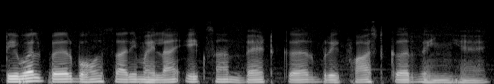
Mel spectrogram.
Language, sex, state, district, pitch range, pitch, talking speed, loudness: Hindi, male, Uttar Pradesh, Lalitpur, 105-120 Hz, 110 Hz, 145 wpm, -19 LUFS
